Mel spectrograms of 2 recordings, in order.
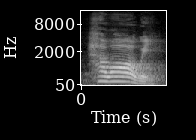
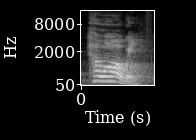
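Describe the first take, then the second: First: The word 'are' carries strong stress. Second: The same.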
